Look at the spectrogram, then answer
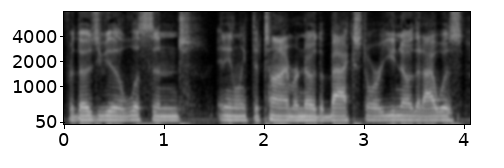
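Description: A man's voice: lowish voice, completely flat delivery, fast, clean tone, no room sound. Rambling dry-voiced man in his forties. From United States. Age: 40s. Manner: rambling, conversational, many restarts. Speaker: radio talk show host. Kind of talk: casual monologue.

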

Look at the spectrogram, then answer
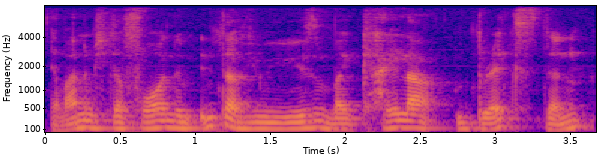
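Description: A man's voice: fairly low pitch, brisk. A man hosting a wrestling review, talking casually and rambling with lots of fillers. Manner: enthusiastic, excitable. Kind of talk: casual monologue recap.

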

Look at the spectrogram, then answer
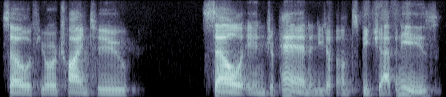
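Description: Speaking slowly in a lowish voice, a man appears as a guest on a casual podcast, and the audio is lo-fi. English is his first language. His manner is earnest and explanatory, and he repeats words while thinking.

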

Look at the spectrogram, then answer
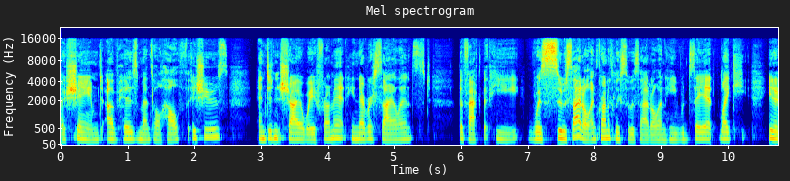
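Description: A woman's voice: on the low side, dry recording, clean studio sound. A woman telling her own story as an interview guest, reflective and earnest. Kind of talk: personal storytelling.

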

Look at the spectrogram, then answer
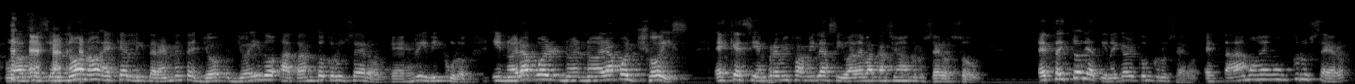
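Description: A man telling a story in a relaxed way on a casual podcast, dropping in English words. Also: high voice, fairly quick. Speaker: podcast co-host. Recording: roomy, dull sound with faint music.

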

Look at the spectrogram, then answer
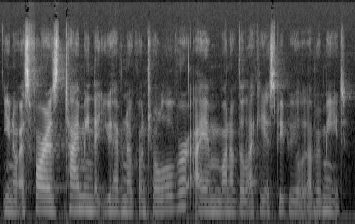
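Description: A woman's voice: on the low side, level tone, fast talker, fairly bright tone. A middle-aged woman from the Czech Republic with a Czech accent, speaking conversationally as an interview guest. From Czech Republic, grew up in Prague. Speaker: interview guest, real estate agent.

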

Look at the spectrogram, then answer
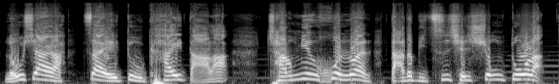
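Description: A man narrates a martial-arts story with animated energy. His voice sits a bit high and rises and falls constantly. He draws out the particles at the ends of his lines. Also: dry recording. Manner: animated, many drawn-out particles.

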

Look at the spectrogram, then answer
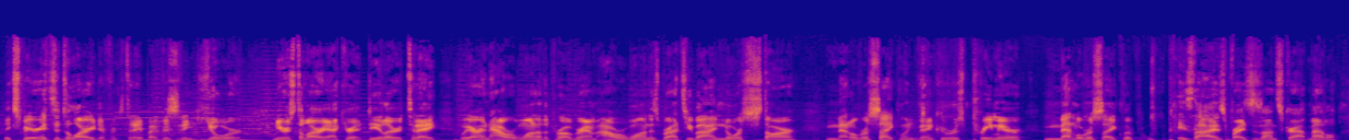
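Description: A man's voice: medium pitch, lively intonation, a little fast, hardly any pauses, bright, forceful tone, soft background music. A man hosting a sports radio morning show, reading the rundown and sponsors with dry banter. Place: radio studio.

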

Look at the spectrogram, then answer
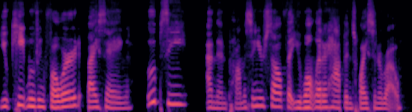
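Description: A woman's voice: lowish voice, fairly quick, darkish tone, no echo. A woman co-hosting a podcast, talking in an upbeat, emphatic way. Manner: upbeat, emphatic, wraps up the show. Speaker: podcast co-host. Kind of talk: casual podcast chat.

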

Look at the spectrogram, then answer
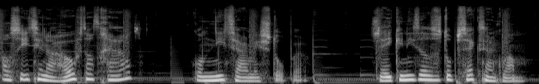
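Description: A woman narrating an erotic audio story in a calm, even storytelling manner. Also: mid-range voice, normal speed, faint music behind.

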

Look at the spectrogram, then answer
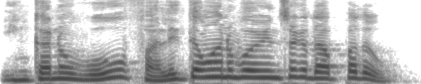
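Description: A narrator playing a stern, quick-tempered middle-aged male office manager who scolds and commands. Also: medium pitch, expressive, mellow, lightly acted. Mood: angry scolding.

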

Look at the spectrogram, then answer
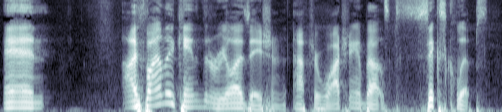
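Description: A man's voice: mid-range voice, lively intonation, moderate pace, fairly bright tone, dry recording. Man, podcast co-host, playful needler; resonant voice, dry sound. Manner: teasing, playful. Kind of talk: casual sports podcast chat.

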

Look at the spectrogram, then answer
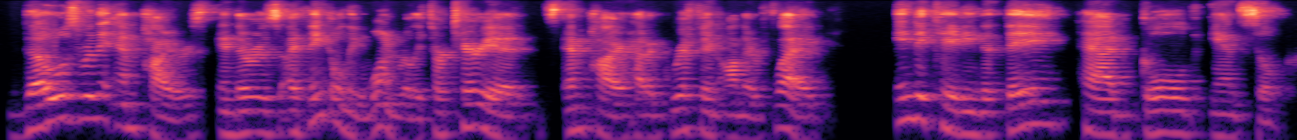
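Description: A man speaking to his online viewers in an earnest, preacher-like monologue, with emphatic, deliberate phrasing. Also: mid-range voice. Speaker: online show host. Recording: echoey room, flawed stream audio.

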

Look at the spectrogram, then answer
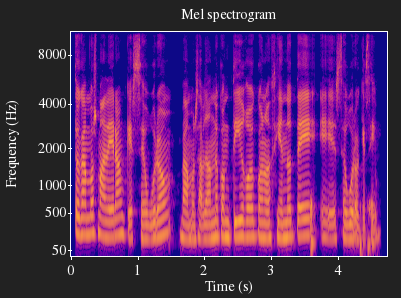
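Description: A woman with a crisp, bright voice interviews a guest. She sounds encouraging and affirming, and her voice is recorded dry and close. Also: mid-range voice, fairly even intonation, a little fast, no room sound.

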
